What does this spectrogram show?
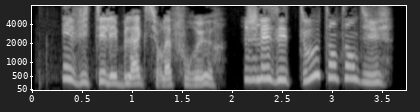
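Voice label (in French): French Female Flirt; Vulpérins; Fourrure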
